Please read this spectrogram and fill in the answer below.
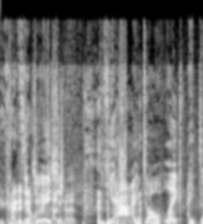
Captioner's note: laughs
